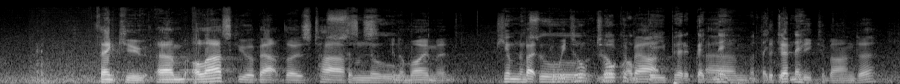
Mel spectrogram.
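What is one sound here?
A middle-aged man speaks calmly and firmly into a microphone.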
